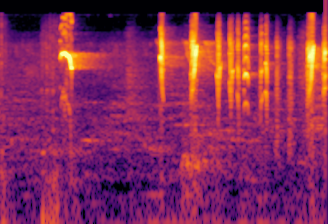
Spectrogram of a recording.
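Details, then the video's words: Male olive-backed sunbird voiced as a tutor recording for training songbirds: one sharp, thin whistle, a pause, then a run of high, brisk chirps and ticks that grow quicker and louder near the end. "Suara konin untuk masteran burung"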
